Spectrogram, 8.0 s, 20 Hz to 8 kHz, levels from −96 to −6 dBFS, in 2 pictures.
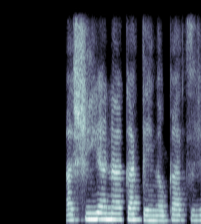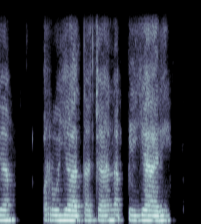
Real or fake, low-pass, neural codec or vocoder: fake; 7.2 kHz; codec, 44.1 kHz, 7.8 kbps, Pupu-Codec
